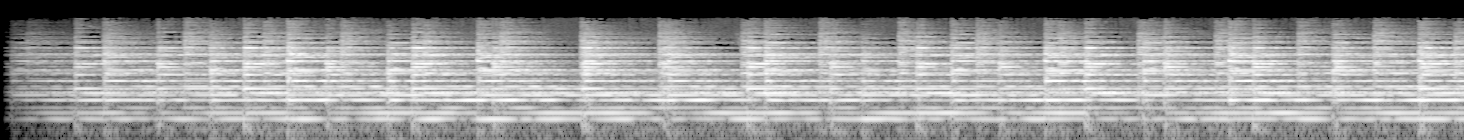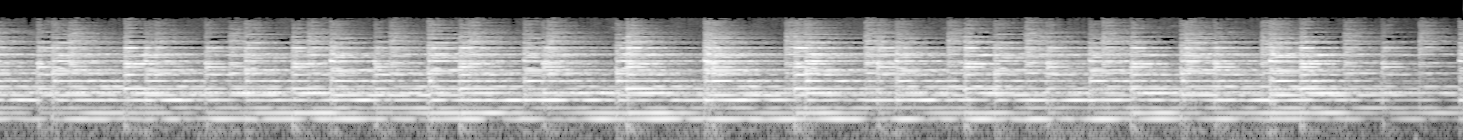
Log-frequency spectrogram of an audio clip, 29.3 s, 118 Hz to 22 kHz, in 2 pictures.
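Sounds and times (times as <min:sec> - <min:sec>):
bells ringing in Pfraundorf: 0:00.1 - 0:29.2.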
